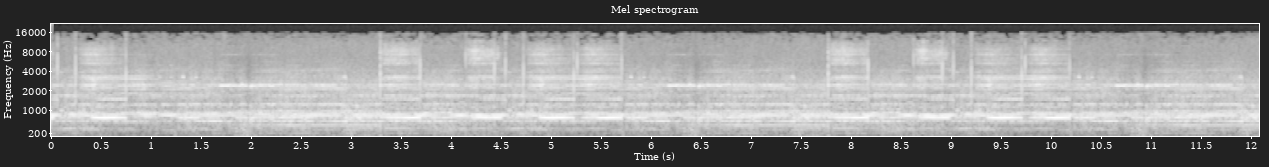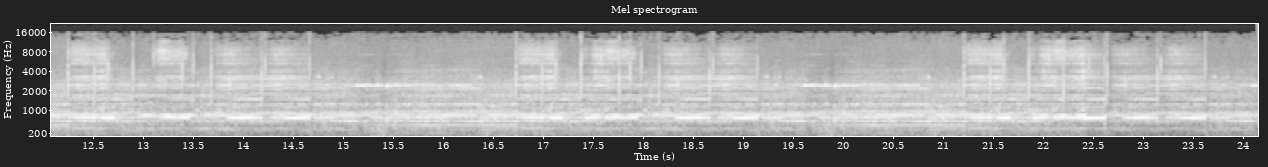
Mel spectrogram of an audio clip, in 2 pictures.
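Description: Electroacoustic sound-art piece: a dense drone of many sustained metallic-sounding tones, with a cluster of high hissing strokes that repeats about every four and a half seconds, the cycle of a tape loop.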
